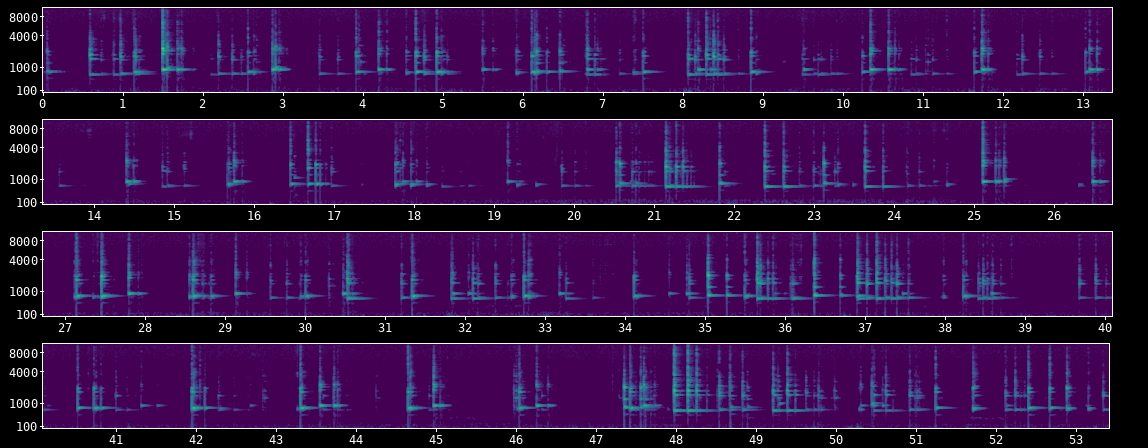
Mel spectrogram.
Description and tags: WindChin-cut
bamboo, bells, chime, windchime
